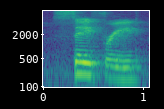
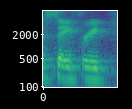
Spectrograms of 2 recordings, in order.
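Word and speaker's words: Seyfried: It has uh Amanda Safereed and I looked on how to pronounce that last name. According to what I looked up, that's her name. Amanda Safereed.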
